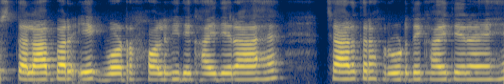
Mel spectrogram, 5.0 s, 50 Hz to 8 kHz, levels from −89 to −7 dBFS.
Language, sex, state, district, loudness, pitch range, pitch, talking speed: Hindi, female, Chhattisgarh, Jashpur, -17 LUFS, 225-245 Hz, 230 Hz, 215 wpm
